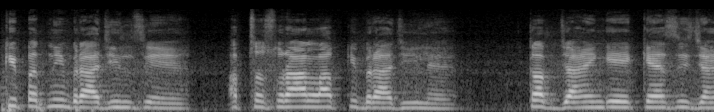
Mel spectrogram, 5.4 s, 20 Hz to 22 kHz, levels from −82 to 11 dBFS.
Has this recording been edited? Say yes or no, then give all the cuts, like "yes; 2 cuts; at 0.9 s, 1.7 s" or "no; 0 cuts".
no; 0 cuts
